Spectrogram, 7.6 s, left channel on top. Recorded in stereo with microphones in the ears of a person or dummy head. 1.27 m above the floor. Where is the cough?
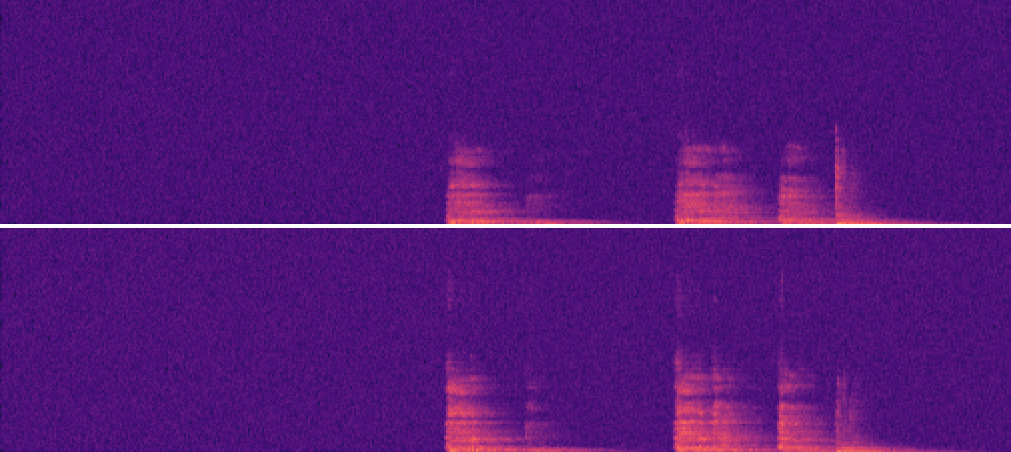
55° right (ahead or behind), 8.5 m.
